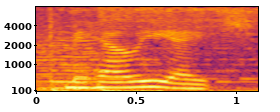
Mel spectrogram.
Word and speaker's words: Michelin: If you want to get fancy, pronounce it in the original French, Michelin.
